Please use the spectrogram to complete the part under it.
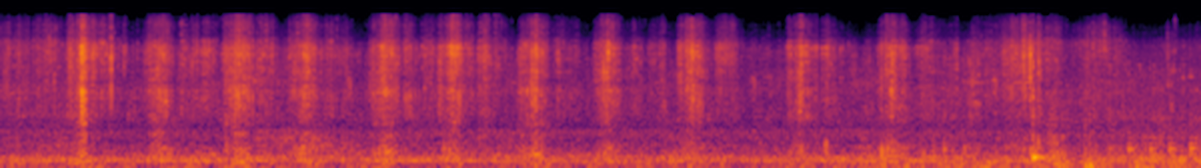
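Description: A sieve shakes with a quick, steady, tapping rhythm.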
